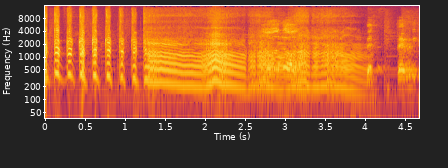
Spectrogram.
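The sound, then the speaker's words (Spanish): A voice imitates the loud noise of a low car revving as it arrives: a quick burst of stuttering pulses, then a sustained, rising and falling growl, as if the engine is gunned hard. “Eh, eh, gente que eh, hace eso, mucho ruido con el auto cuando llega, olor a Axe, mucho olor a Axe.”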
